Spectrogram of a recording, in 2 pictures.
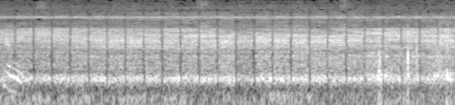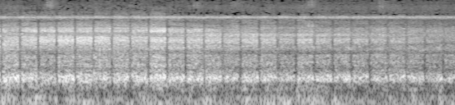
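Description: Spirit box radio scanner sweeping through stations: steady static chopped by rapid, even clicks, with brief fragments of radio sound.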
